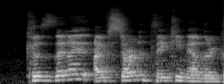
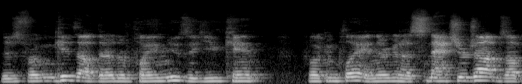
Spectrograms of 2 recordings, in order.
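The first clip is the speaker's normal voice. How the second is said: ordinary delivery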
